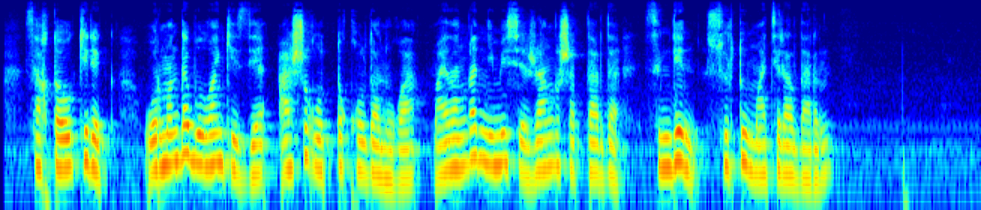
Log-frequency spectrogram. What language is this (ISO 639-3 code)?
kaz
